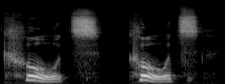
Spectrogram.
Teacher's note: This is a long o sound in British English which is represented with this symbol.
